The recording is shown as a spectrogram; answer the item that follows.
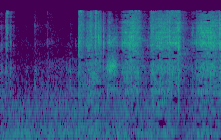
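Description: Stainless steel chimney-pipe wall bracket being handled: its metal clamp band and adjustable arm rattle and scrape, metal on metal, in irregular bursts starting a little under a second in.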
